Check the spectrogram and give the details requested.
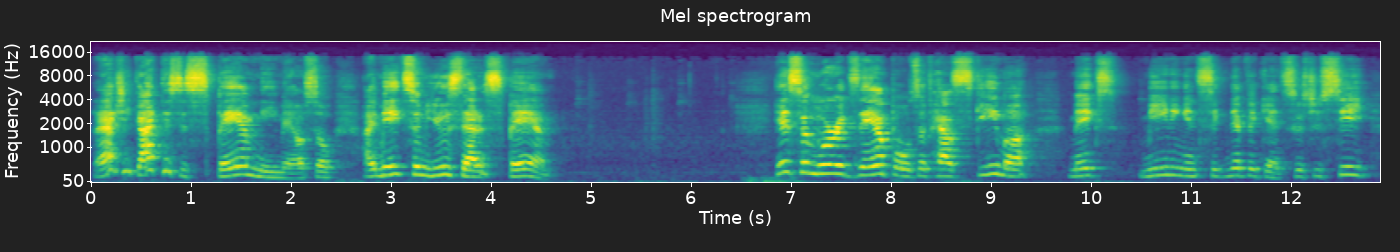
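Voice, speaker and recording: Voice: medium pitch, lively intonation, measured pace. Patient reading instructor in a roomy echo. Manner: explains patiently and stresses single words to show inflection. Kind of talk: live webinar lesson.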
